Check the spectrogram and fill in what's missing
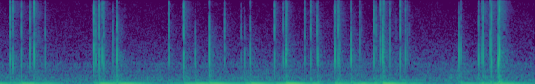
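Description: Long red nails tap rapidly on a flat, glossy black glass surface, likely a tablet screen. The result is short, sharp, bright clicks in uneven, typing-like bursts over a steady low hum.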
